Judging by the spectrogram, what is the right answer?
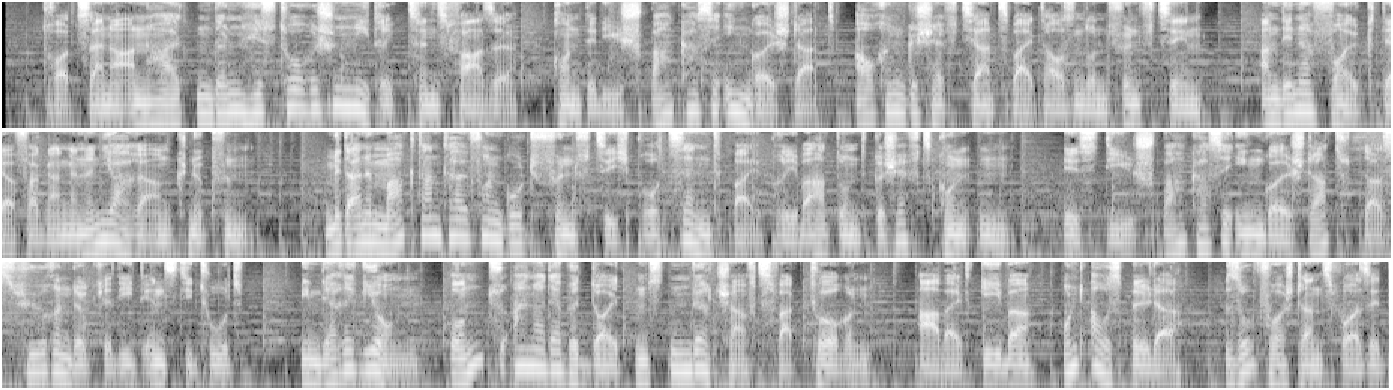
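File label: German, male, narration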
